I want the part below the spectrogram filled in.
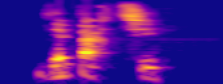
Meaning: inflection of départir: 1. third-person singular present indicative 2. third-person singular past historic
- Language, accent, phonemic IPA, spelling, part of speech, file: French, Canada, /de.paʁ.ti/, départit, verb, LL-Q150 (fra)-départit.wav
